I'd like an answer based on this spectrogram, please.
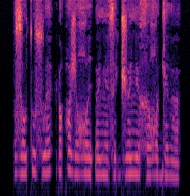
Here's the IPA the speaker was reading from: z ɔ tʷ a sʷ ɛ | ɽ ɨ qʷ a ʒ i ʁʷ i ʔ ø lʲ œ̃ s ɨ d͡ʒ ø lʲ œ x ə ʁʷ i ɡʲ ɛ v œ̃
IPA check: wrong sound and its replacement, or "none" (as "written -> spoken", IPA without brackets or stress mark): v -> ð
